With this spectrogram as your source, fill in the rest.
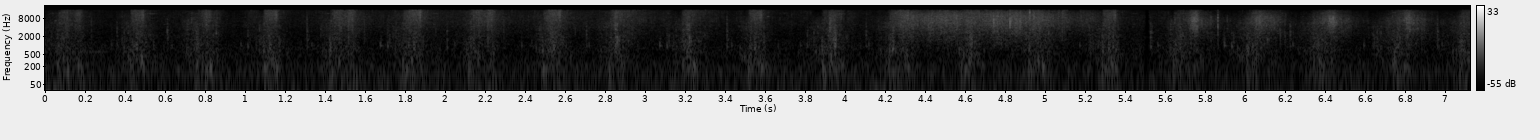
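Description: Quick footsteps crunch through grass and dry leaves.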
